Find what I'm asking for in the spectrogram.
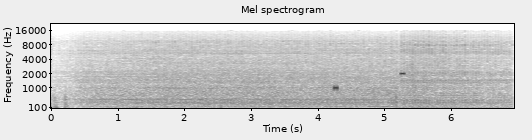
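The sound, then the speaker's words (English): A film projector warming up with its reels spinning, giving a steady low mechanical whir and rattling hum throughout, with two brief, sharp beeps near the end. “The projector is warming up, the reels are spinning, and Flick Fix starts right now.”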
